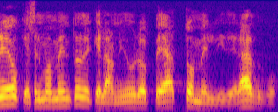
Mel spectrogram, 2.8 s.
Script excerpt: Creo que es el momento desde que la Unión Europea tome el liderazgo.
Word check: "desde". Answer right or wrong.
wrong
